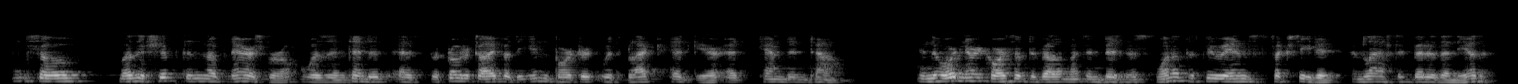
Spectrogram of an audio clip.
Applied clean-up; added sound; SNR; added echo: neural mask model DeepFilterNet 3.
